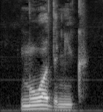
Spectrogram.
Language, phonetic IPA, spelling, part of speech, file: Polish, [ˈmwɔdʲɲik], młodnik, noun, Pl-młodnik.ogg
